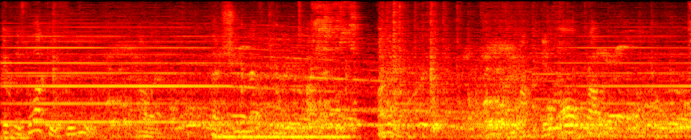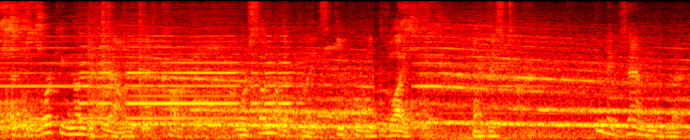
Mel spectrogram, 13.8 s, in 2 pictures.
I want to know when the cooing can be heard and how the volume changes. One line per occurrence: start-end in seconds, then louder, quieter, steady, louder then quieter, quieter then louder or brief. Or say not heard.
0.3-11.4 louder then quieter.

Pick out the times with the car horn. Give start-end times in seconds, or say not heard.
2.1-3.6, 7.7-9.9.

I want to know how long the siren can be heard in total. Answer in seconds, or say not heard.
14 s.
